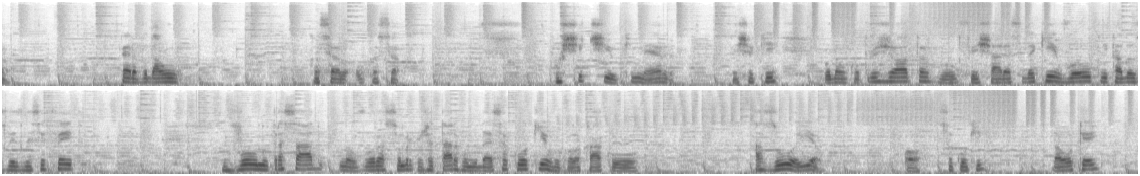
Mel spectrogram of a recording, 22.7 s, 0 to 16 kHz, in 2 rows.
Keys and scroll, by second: 8.6 ctrl+j.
